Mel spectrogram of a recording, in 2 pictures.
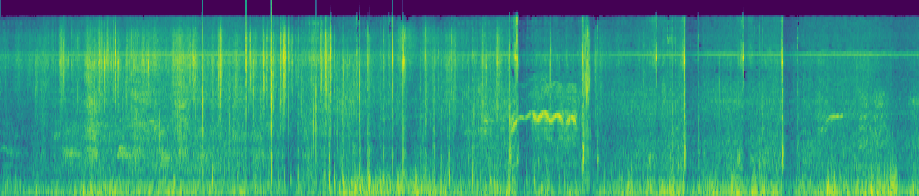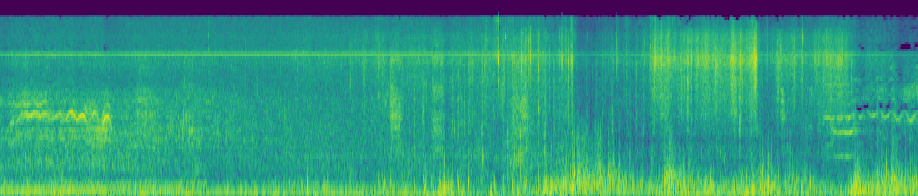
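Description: A horse gallops, hooves thudding on dirt.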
